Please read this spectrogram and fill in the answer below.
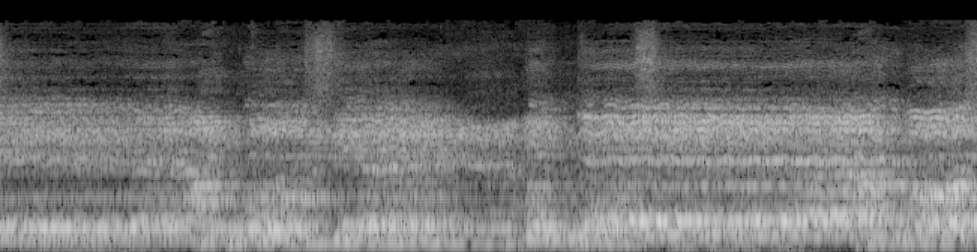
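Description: Small vocal ensemble singing a cappella in sustained chords, with a brief break between phrases about four seconds in and low bass notes joining in twice.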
